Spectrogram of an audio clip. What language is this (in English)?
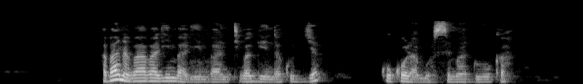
Ganda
